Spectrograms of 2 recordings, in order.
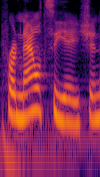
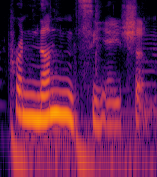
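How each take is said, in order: First: The second syllable sounds like 'noun'. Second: The second syllable sounds like 'nun'. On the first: The speaker calls it wrong. "don't spell it pronunciation" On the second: The speaker calls it right. "it's pronunciation"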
